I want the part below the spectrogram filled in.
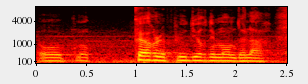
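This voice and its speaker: A man's voice amid noticeable background noise. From Spain, Madrid. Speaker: painter. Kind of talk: interview. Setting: artist's studio. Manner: halting.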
